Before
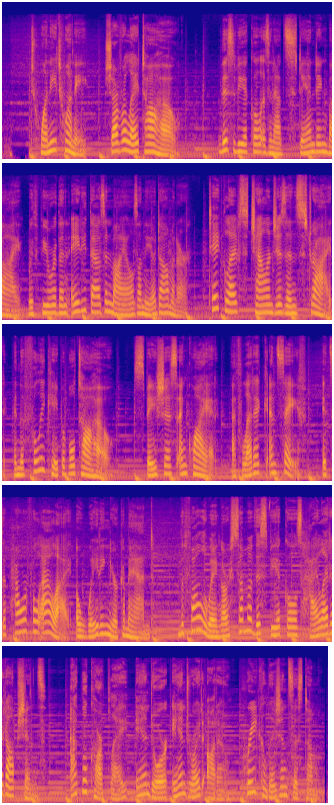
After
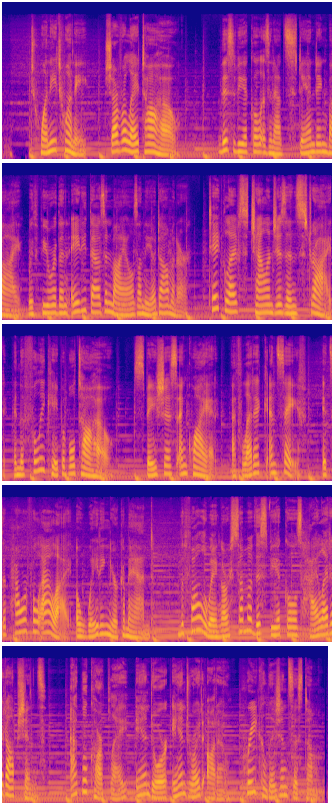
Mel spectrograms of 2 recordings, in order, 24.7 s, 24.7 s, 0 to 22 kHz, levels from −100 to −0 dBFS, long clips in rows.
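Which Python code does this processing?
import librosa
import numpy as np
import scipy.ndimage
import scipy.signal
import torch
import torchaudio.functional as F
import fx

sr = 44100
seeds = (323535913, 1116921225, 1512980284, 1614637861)

y = scipy.signal.sosfilt(scipy.signal.butter(2, 53.0, 'highpass', fs=sr, output='sos'), x)
y = F.gain(torch.from_numpy(y), 2.0).numpy()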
